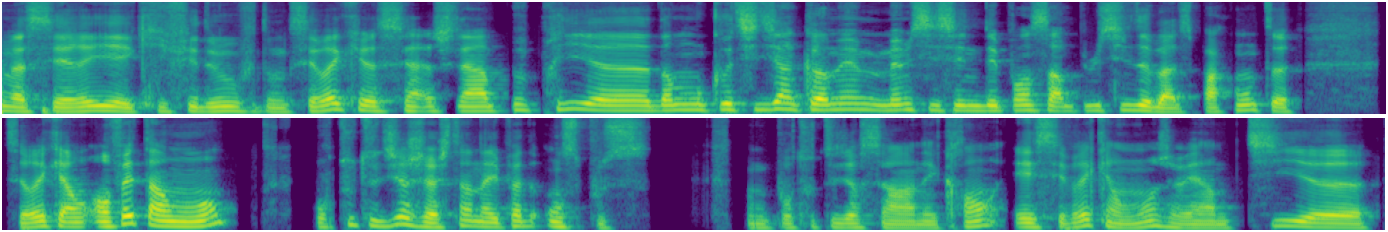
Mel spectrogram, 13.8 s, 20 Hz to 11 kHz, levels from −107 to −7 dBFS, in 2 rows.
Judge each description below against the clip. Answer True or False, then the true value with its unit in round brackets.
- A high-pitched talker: False (140 Hz)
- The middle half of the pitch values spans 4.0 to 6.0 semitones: True (4.7 semitones)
